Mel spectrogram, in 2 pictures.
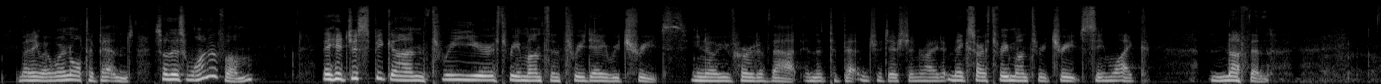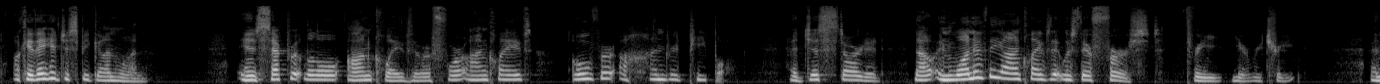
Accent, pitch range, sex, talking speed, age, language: American, 180-255 Hz, female, 160 wpm, 60-79, English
